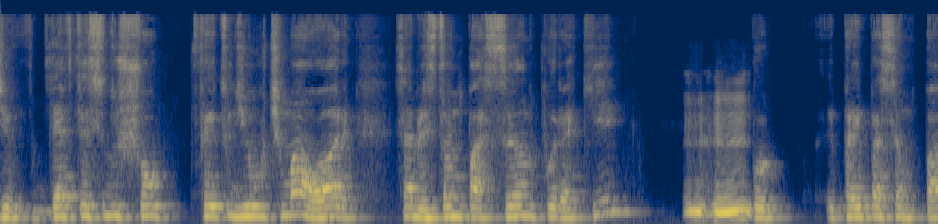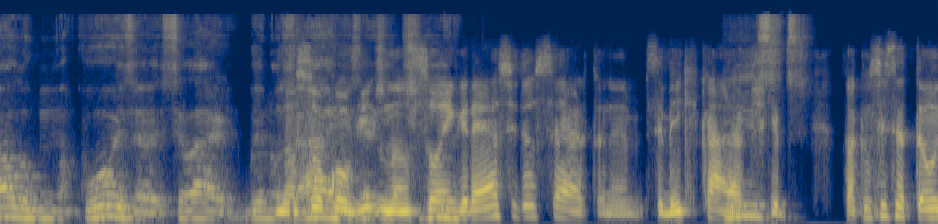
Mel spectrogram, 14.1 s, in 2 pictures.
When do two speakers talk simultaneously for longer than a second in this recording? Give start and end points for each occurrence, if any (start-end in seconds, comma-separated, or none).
9.1-10.6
